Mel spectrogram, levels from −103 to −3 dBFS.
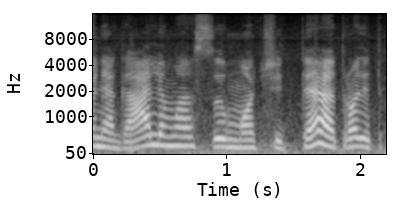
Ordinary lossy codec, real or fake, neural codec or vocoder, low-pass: Opus, 24 kbps; real; none; 14.4 kHz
